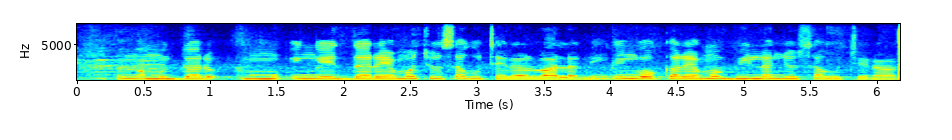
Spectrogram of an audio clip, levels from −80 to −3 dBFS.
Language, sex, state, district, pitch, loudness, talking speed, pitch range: Telugu, female, Andhra Pradesh, Anantapur, 255 Hz, -26 LUFS, 115 wpm, 245-265 Hz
